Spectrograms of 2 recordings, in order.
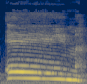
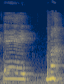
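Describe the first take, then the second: First: The two sounds are blended without a break. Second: The two sounds are separated by a break. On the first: The speaker calls it right. "Say aim. Do you hear how I'm just gluing it on?" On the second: The speaker calls it wrong. "Don't say a, m"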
